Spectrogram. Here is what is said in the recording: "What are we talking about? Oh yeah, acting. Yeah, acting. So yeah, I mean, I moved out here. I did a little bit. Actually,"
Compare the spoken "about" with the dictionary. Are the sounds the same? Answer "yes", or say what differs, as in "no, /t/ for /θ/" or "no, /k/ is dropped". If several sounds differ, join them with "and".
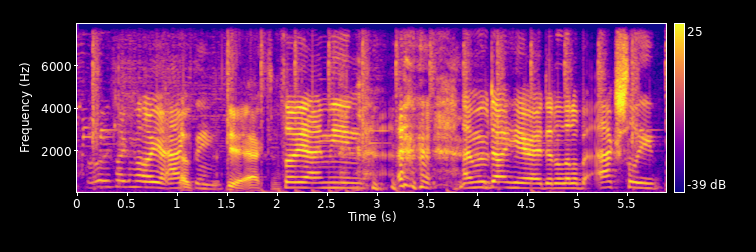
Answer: no, /t/ is dropped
